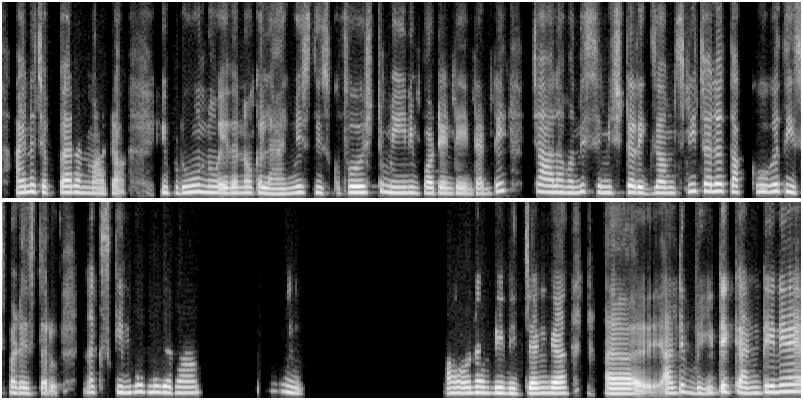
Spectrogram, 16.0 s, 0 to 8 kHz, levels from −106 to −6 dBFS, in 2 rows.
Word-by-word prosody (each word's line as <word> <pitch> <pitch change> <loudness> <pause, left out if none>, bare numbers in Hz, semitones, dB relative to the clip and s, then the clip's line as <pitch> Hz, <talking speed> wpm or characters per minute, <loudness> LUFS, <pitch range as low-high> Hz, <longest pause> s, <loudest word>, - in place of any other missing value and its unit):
ఆయన 250 +3 +2
చెప్పారన్నమాట 235 - -1 0.5
"ఇప్పుడు 230 +2 -2 0.2
నువ్వు 245 -1 0
ఏదైనా 225 +1 -1
ఒక 230 - -1
లాంగ్వేజ్ 215 +5 -2
తీసుకో" 225 -1 -7
ఫస్ట్ 245 +3 +4
మెయిన్ 230 0 -1
ఇంపార్టెంట్ 215 -1 -1
ఏంటంటే 195 - -4 0.4
చాలామంది 250 -1 0
సెమిస్టర్ 240 0 +1
ఎగ్జామ్స్‌ని 225 +6 -2
చాలా 295 0 +4
తక్కువగా 270 +2 -2
తీసిపడేస్తారు 225 -3 -2 0.3
నాకు 250 - -5
స్కిల్ 245 -1 -2
ఉంది 255 0 -1
కదా 235 0 -1 1.0
హ్మ్. 245 -5 -2 1.5
అవునండి 225 0 +3
నిజంగా. 215 +2 +5 0.5
ఆహ్, 200 0 +6 0.3
అంటే 220 +5 +2
బీటెక్ 225 +5 +1
అంటేనే 255 +5 +2
235 Hz, 110 wpm, -19 LUFS, 220-250 Hz, 1.5 s, ఆహ్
